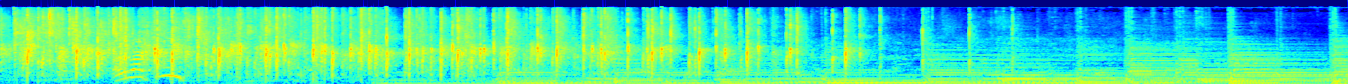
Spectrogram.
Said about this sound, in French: Avec vos applaudissements.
